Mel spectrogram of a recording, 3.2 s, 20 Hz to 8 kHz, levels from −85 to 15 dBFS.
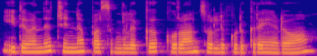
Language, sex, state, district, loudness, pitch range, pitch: Tamil, female, Tamil Nadu, Nilgiris, -16 LUFS, 165-190 Hz, 175 Hz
